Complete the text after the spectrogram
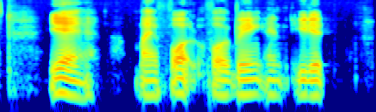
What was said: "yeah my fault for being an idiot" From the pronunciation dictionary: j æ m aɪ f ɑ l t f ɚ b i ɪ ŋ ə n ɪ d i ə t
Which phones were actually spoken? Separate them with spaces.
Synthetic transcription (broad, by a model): j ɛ m aɪ f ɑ t f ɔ b i ɪ ŋ ə n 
